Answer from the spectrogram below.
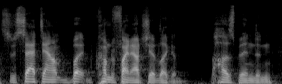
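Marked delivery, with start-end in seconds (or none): none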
